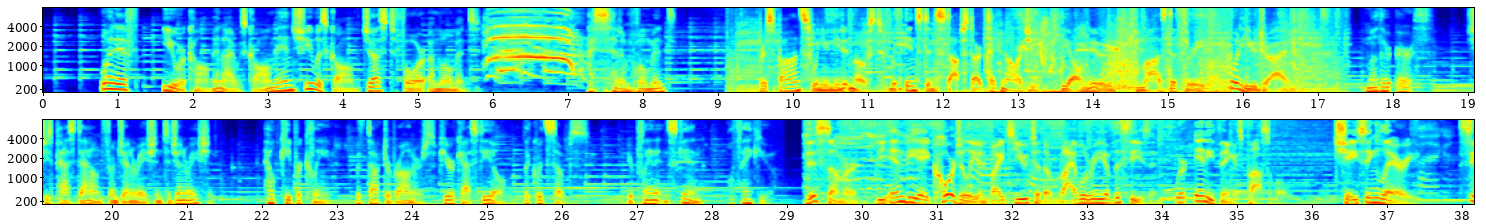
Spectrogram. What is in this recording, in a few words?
commercial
